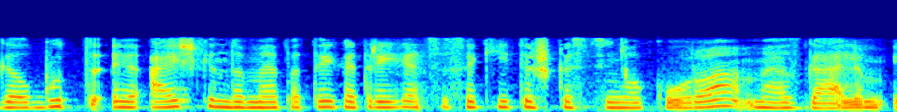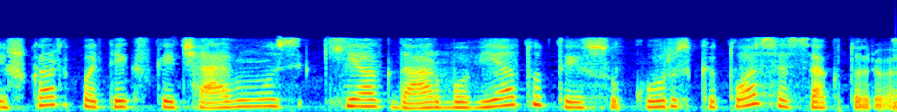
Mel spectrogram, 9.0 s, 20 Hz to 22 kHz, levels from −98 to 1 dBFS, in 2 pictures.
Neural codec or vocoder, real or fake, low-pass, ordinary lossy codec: none; real; 5.4 kHz; AAC, 32 kbps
